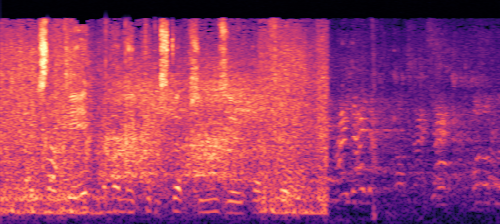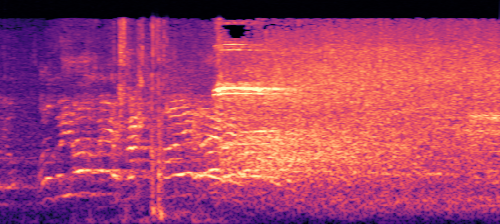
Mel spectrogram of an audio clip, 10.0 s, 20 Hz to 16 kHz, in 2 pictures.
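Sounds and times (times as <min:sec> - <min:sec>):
voices in an arena: 0:00.0 - 0:10.0
crowd cheering: 0:00.4 - 0:03.0, 0:07.1 - 0:10.0.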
